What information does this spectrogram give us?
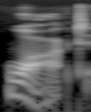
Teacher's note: If the engine is off, like with walk, use a T sound.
